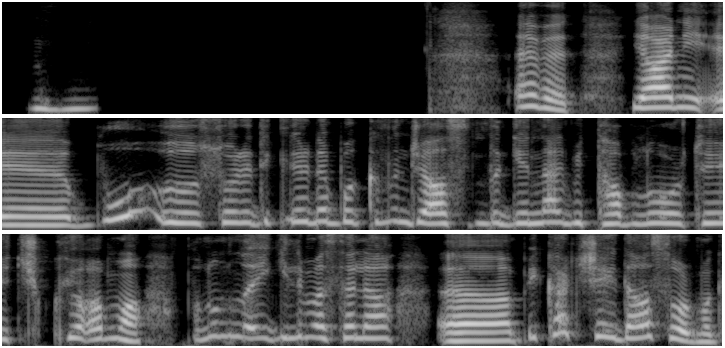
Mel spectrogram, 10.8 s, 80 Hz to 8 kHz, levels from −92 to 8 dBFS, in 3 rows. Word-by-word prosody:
Hı - - -4
hı. 220 +1 -7 2.1
Evet. 250 -9 0 0.3
Yani, 260 0 +7
eee, 220 -2 +1
bu, 295 - 0 0.2
ııı, 275 -2 +1
söylediklerine 285 +2 -5
bakılınca 285 -2 -1
aslında 260 +1 -1
genel 265 +3 -2
bir 270 -1 -5
tablo 250 +1 -2
ortaya 265 +1 -2
çıkıyor 295 +3 -4
ama 260 -4 +2 0.2
bununla 320 +3 -3
ilgili 295 +3 -6
mesela, 295 -1 0 0.3
ııı, 225 +1 +7
birkaç 400 +7 -4
şey 330 -4 -1
daha 300 +2 +2
sormak 225 - +1
270 Hz, 135 wpm, -22 LUFS, 245-295 Hz, 2.1 s, Yani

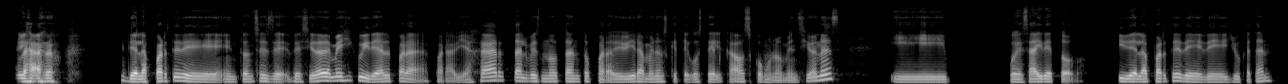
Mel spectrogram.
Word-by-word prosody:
Claro, 145 -1 +5 0.6
de 135 -1 +6
la 130 - +5
parte 150 +5 +2
de 125 -5 +2
entonces, 125 +4 -2
de 120 -2 -1
de 125 - -3
Ciudad 145 +7 +3
de 180 - +7
México 180 +1 +1
ideal 135 -1 +3
para 135 +1 -2
para 150 - -7
viajar, 170 +10 0
tal 160 -4 0
vez, 145 -1 0
no 135 0 -2
tanto 135 -1 -2
para 125 -1 -3
vivir, 125 +2 0
a 130 - 0
menos 130 +1 -3
que - - -9
te - - -6
guste 120 0 -4
el - - -3
caos - - -3
como - - -5
lo 60 -1 -5
mencionas, 190 - -1 0.5
y 120 -1 -2 0.6
pues, 120 -1 -2
hay 125 +1 +3
de 130 -1 +2
todo, - - -6 0.3
¿y 145 - +1
de 135 -1 +5
la 130 0 +2
parte 145 +4 0
de 125 -3 +1
de 120 0 -3
Yucatán? 140 +6 -6
130 Hz, 200 wpm, -22 LUFS, 120-150 Hz, 0.6 s, de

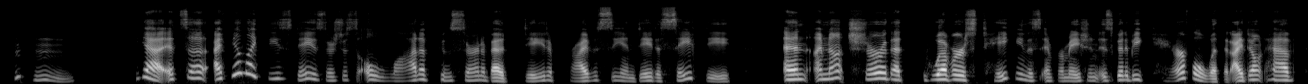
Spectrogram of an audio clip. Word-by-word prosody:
Mhm. 200 - -16 0.6
Yeah, 325 - +6
it's 240 +6 -2
a 290 -2 -1
I 245 - +5
feel 450 - -3
like 380 - -2
these 265 0 -12
days, 235 +1 -7
there's 180 0 -13
just 205 -1 -18
a - - -3
lot 170 0 -6
of 230 -2 -1
concern 190 -1 -9
about 160 -6 +4 0.2
data 170 +6 -7
privacy 170 +4 -4
and 150 -2 -12
data 165 -1 -6
safety 155 - -8 0.5
and 230 +1 +8
I'm 230 +1 +1
not 285 +5 0
sure 265 +3 +3
that 215 -2 +2 0.2
whoever's 220 -2 +7
taking 245 +6 -8
this 175 -1 -8
information 160 +1 -7
is 175 0 -8
gonna 205 0 -1
be 220 -2 -5
careful 190 - -1
with 130 -1 -1
it. - - -9
I 170 - +8
don't 220 +1 +1
have 200 -3 +3
200 Hz, 180 wpm, -23 LUFS, 165-235 Hz, 0.6 s, and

